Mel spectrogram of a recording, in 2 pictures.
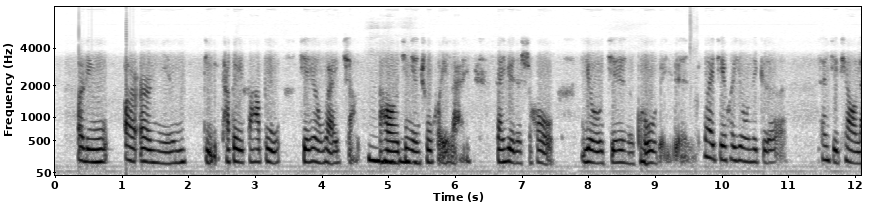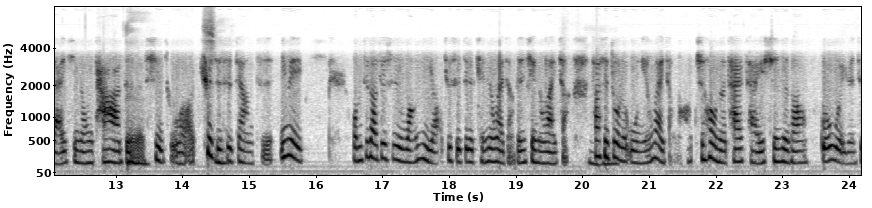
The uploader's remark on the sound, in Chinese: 連線訪問中央社駐北京記者。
